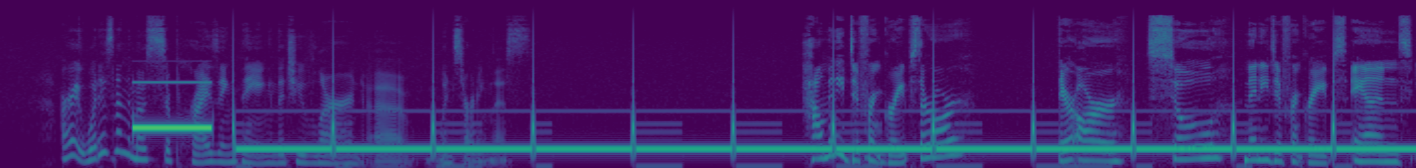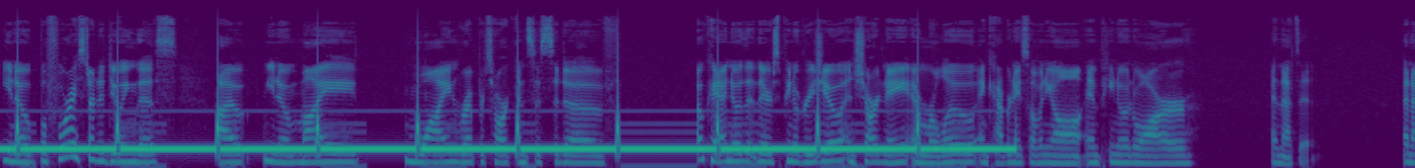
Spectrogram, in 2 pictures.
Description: Radio time signal (WWV, Colorado), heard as ticks, one a second, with speech in English.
